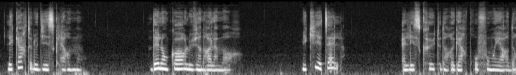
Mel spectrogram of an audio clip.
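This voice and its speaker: The voice is whispering and soft-spoken. It moves at a very slow pace with long, frequent pauses. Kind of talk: whispered audiobook reading of a short story (ASMR). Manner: whispered, soft, calm.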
